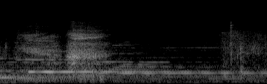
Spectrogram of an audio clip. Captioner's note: blowing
